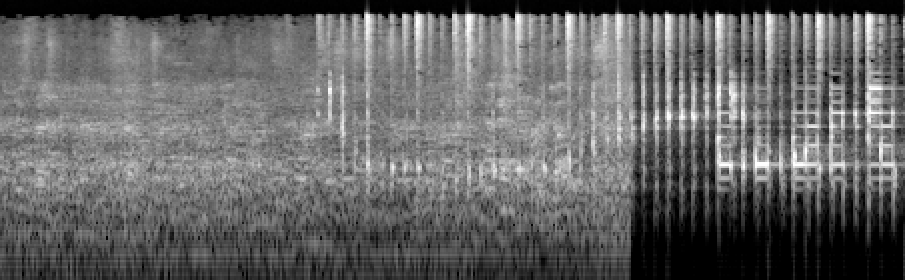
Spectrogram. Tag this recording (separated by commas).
Music, Speech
